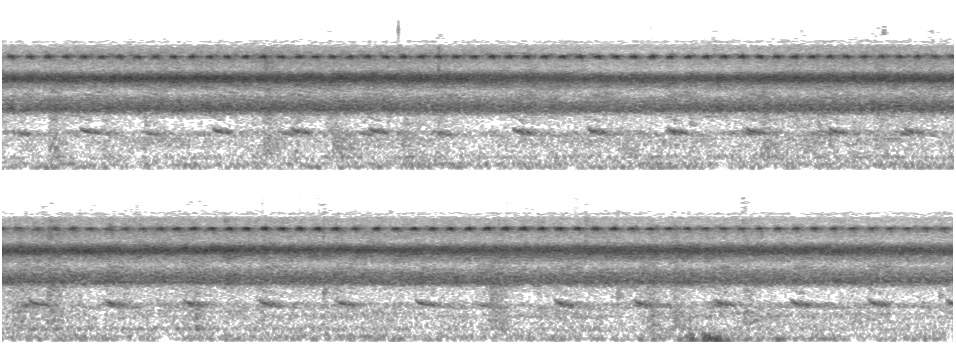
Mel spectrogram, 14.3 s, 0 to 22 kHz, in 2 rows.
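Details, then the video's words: Crickets at night produce an unbroken, shrill, pulsing trill lasting the whole stretch, over which a lower short note repeats steadily about every 0.6 seconds. "Cricket sound"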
